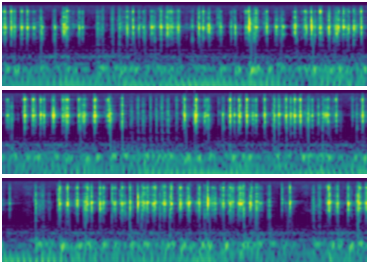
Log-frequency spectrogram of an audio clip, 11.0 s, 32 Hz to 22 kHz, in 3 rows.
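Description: Continuous fast typing on a small 65% mechanical keyboard with a purple case and white ABS keycaps resting on a desk mat. Both hands strike the keys with the fingertips, producing bright, clacky presses in a dense, steady stream with a faint low hum underneath.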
